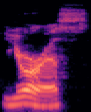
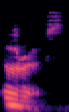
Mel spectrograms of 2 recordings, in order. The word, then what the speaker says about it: Urus: the Lamborghini Urus, not Urus as some people might know it as, but it's called, it's actually pronounced Urus.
